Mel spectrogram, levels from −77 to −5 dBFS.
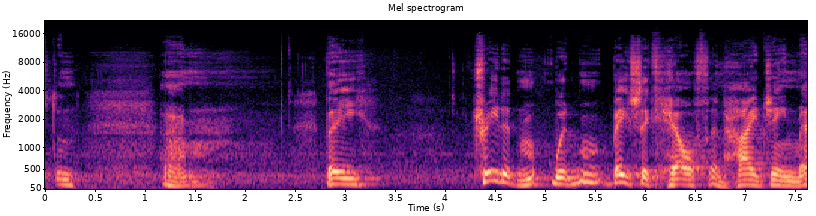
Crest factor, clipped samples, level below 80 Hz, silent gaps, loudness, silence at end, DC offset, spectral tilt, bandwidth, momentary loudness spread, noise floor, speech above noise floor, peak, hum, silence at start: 18 dB; under 0.1%; -54 dBFS; none; -18 LUFS; 0 s; under 0.1%; -4.5 dB/octave; 16.5 kHz; 22 LU; -41 dBFS; 24 dB; 0 dBFS; none; 0 s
